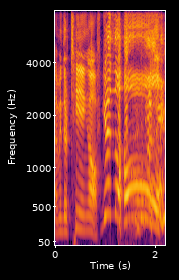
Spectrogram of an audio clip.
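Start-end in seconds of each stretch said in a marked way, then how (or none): 0.9-2.1 very high, shrill, drawn-out golf-fan heckler yell. Mocking spectators as golfers tee off, imitating a golf fan shouting. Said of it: "what are you supposed to shout at golf?".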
